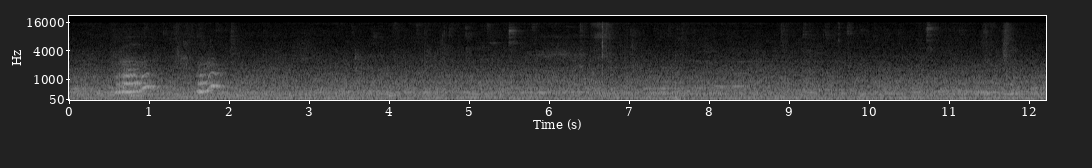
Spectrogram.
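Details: British Shorthair kitten waiting to nap with other cats in a shared nest, giving two short, thin rising meows in the first two seconds, followed by a long stretch of steady low background hum.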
